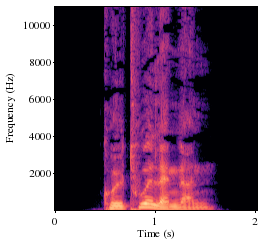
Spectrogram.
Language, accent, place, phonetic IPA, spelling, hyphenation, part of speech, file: German, Germany, Berlin, [kʊlˈtuːɐ̯ˌlɛndɐn], Kulturländern, Kul‧tur‧län‧dern, noun, De-Kulturländern.ogg
- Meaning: dative plural of Kulturland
